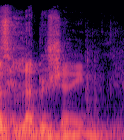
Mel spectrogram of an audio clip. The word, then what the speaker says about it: Labuschagne: They have brought in Marcus Lasagna. – Yeah. – What? Labuschagne.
